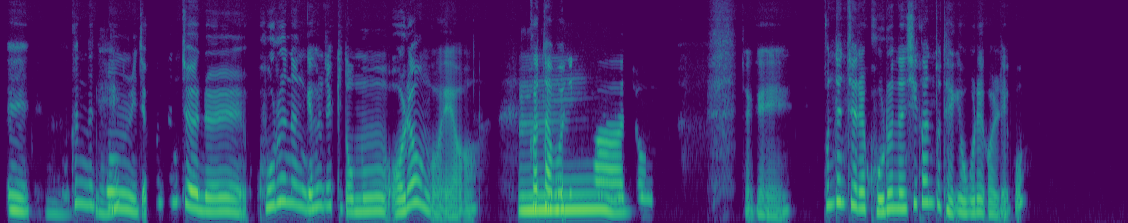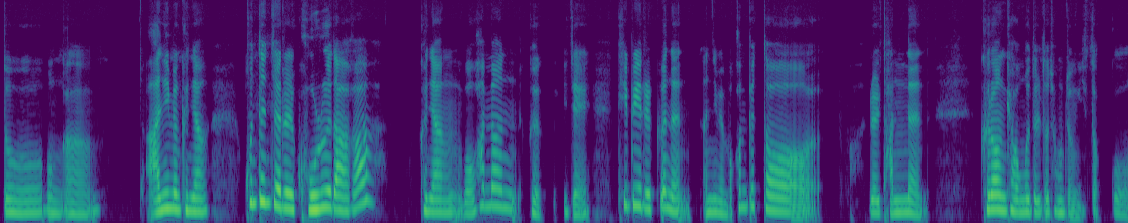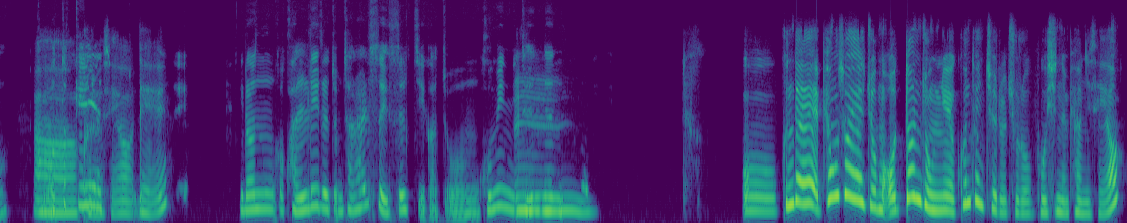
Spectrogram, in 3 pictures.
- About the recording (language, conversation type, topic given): Korean, advice, 콘텐츠를 고르고 시청 시간을 더 잘 관리하려면 어떻게 해야 하나요?
- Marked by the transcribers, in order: other background noise; distorted speech; tapping; unintelligible speech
